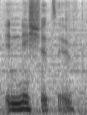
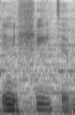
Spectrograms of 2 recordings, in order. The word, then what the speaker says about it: initiative: The stress is on the second syllable for that word, initiative, and not initiative, like you said.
